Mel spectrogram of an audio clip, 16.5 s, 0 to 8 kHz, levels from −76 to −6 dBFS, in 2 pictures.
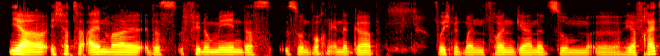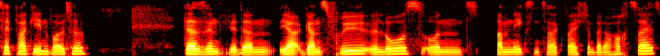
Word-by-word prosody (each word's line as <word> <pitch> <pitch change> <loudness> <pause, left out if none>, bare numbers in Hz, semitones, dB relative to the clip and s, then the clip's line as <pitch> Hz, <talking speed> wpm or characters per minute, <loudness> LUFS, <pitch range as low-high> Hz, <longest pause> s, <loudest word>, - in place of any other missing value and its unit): Ja, 125 -4 +8
ich 125 -2 -4
hatte 135 -1 -3
einmal 120 -2 +3
das 115 -1 -5
Phänomen, 120 -1 0
dass 110 -1 -5
es 110 - -8
so 120 - -2
'n 110 - -6
Wochenende 115 -2 -4
gab, 105 -1 -2 0.6
wo 120 - -1
ich 120 - -4
mit 120 -2 -6
meinen 110 0 -2
Freunden 115 0 -2
gerne 110 0 -1
zum, 105 -1 -5
äh, 110 +3 -7
ja, 110 -1 +1
Freizeitpark 135 +4 0
gehen 135 0 0
wollte. 145 +3 0 1.2
Da 135 -1 +8
sind 135 +1 -1
wir 120 -1 +1
dann, 115 -1 +1
ja, 125 -2 +5
ganz 125 -1 +1
früh, 150 +2 +2
äh, 130 - +1
los 145 +5 0
und 115 -2 -4 0.2
am 120 -2 0
nächsten 125 -1 -4
Tag 115 -1 -5
war 115 +1 -1
ich 115 -1 -9
dann 120 -2 -8
bei 110 - -1
'ner 110 +2 -5
Hochzeit. 145 +3 -2
120 Hz, 155 wpm, -22 LUFS, 115-130 Hz, 1.2 s, Ja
